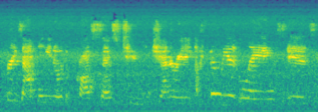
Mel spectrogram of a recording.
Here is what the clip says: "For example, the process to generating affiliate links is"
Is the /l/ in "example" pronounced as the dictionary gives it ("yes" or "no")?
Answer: no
